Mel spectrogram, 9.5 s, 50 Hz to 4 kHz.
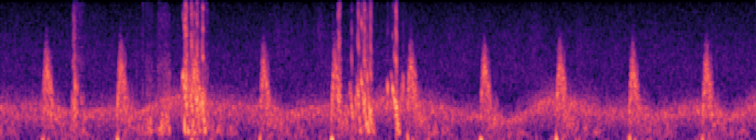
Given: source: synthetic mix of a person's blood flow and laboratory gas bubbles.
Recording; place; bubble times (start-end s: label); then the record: Doppler ultrasound of blood flow; subclavian vein
0.88-1.07 s: bubbles
1.76-1.92 s: bubbles
1.97-2.15 s: bubbles
2.25-2.61 s: bubbles
4.21-4.28 s: bubbles
4.34-4.72 s: bubbles
4.80-5.09 s: bubbles
From the record:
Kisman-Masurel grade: 223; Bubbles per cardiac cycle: several, 3 to 8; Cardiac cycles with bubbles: 10 to 50%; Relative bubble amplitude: loud (0.450 to 0.775); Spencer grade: 2 (many but less than half of the cardiac periods contain bubble signals, singularly or in groups); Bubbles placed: anywhere in the cardiac cycle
